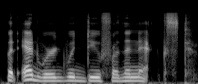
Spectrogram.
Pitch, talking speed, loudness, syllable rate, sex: 165 Hz, 210 wpm, -20 LUFS, 4.6 syllables/s, female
